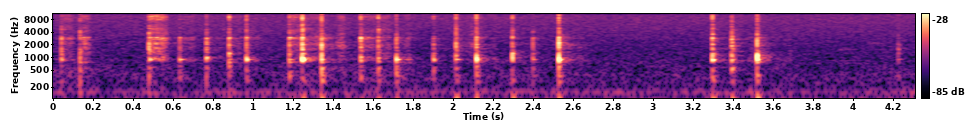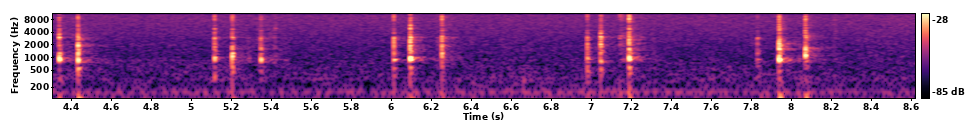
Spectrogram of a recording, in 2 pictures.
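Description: A long, narrow, hollow cardboard box of Satya Jasmine Blossom incense, printed red and white, is held in the hands and tapped and scratched with long dark nails. Quiet, dry, hollow taps with a mid-pitched knock come in quick little clusters, with soft scratching between them. Each tap dies away almost at once.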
